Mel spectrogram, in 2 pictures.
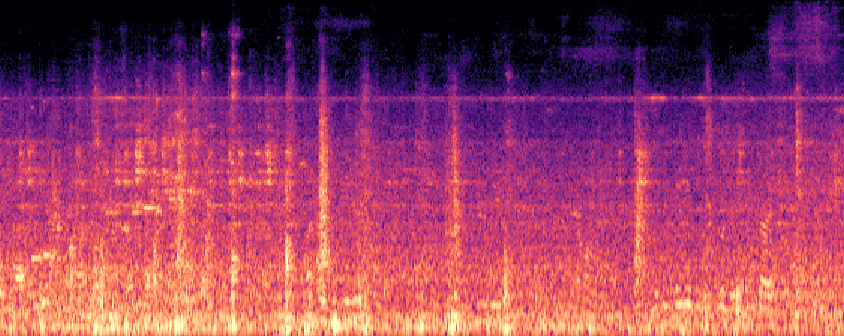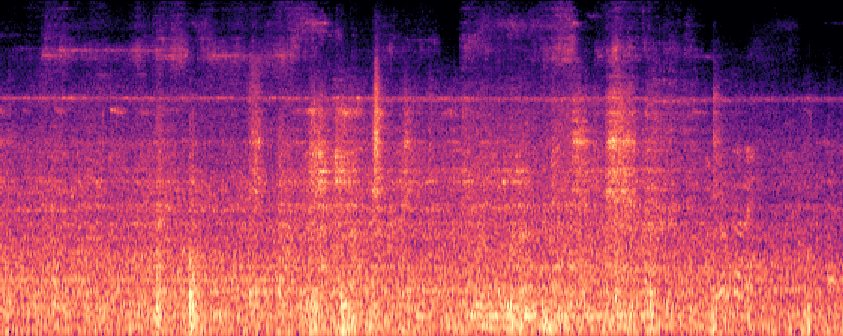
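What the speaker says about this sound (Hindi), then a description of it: "ट्रेन हमारी खानपुर रेलवे स्टेशन पर अप्रोच बनाते हुए" A train rumbles and clatters on its approach into Khanpur railway station, with steady rolling noise, wheel squeal and clicking over rail joints, loud and continuous throughout.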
